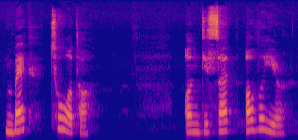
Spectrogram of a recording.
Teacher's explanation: So for the first type is linking with the phoneme R does not appear in the final syllable, so it indicates that we must omit the R sound in the final syllable. And we have to pronounce it not clearly.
